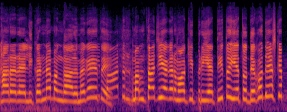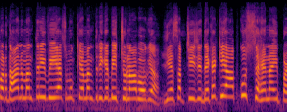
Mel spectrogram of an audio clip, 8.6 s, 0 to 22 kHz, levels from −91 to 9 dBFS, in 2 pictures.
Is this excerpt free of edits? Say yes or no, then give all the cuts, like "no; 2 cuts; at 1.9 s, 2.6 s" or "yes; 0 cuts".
no; 2 cuts; at 1.8 s, 6.8 s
